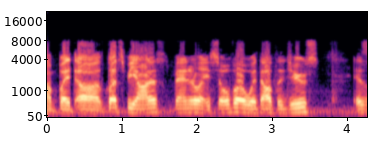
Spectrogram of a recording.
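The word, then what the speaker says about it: Wanderlei: spell w n d but it's pronounced with a V so you say vanderlay but like his nickname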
